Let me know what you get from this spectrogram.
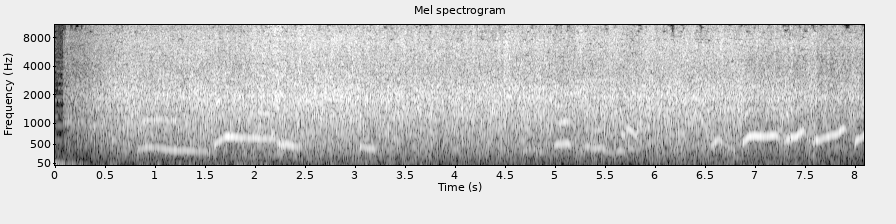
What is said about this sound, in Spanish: Qué pena. La ovación del pabellón, las lágrimas de Carolina, porque es una lesión que ya conoce.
